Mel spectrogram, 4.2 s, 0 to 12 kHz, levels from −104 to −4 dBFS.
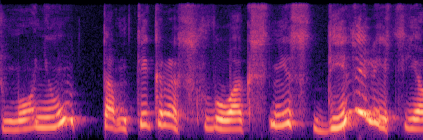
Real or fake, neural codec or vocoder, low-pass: fake; vocoder, 24 kHz, 100 mel bands, Vocos; 10.8 kHz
